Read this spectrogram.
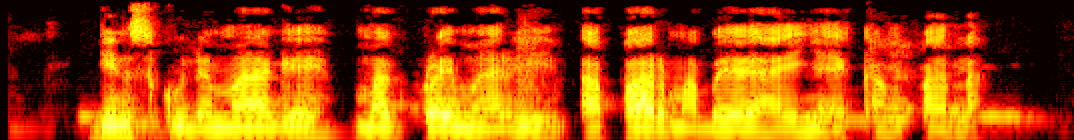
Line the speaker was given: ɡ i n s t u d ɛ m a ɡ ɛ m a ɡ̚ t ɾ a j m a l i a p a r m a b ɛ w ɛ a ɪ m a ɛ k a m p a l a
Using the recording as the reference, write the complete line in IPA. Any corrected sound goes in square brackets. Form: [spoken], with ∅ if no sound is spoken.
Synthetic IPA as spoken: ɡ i n s [k] u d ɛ m a ɡ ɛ m a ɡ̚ [p] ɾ a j m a [ɾ] i a p a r m a b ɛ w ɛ a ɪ [ɲ] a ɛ k a m p a l a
